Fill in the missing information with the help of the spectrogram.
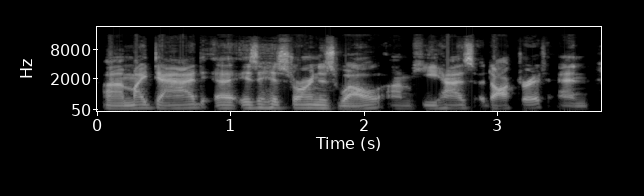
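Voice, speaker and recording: A young man with a lowish voice explains his reasoning earnestly and articulately. He speaks at a measured pace and uses frequent ums and uhs. The sound is dry and close, with no room echo. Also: fairly even intonation, sharp tone. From born in Pakistan, childhood in Jordan. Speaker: debate guest, historian. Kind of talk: podcast debate answer.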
